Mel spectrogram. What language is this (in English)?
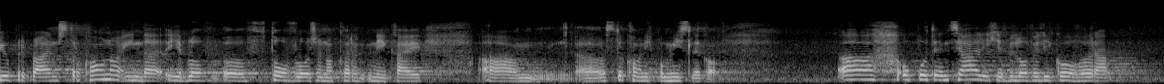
Slovenian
